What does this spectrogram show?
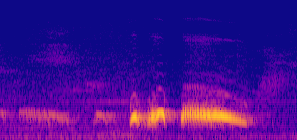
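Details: Caged spotted dove cooing to spur other doves, earth-toned style: faint soft coos, then two quick hooting notes and a loud, drawn-out, softly falling coo.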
